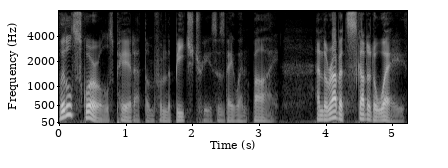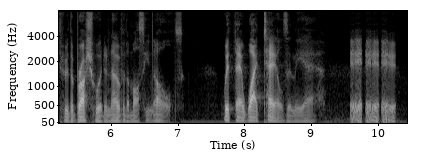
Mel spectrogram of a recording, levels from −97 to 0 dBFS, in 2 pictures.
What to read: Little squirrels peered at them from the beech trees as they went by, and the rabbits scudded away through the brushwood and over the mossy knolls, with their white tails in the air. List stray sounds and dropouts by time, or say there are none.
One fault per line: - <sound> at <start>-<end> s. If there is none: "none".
- laugh at 9.6-10.3 s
